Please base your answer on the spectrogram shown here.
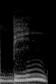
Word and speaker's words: Behn: sous un nom allemand le nom de ben alors apparemment prononce aussi bean par dans en j'ai appris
